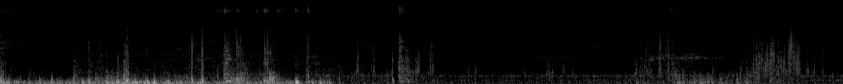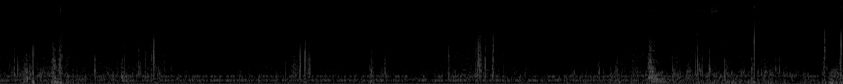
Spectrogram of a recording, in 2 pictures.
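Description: Footsteps and handling rumble from a handheld phone camera being carried over a concrete floor for the first few seconds. After that, a faint steady hum with scattered light clicks and taps.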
